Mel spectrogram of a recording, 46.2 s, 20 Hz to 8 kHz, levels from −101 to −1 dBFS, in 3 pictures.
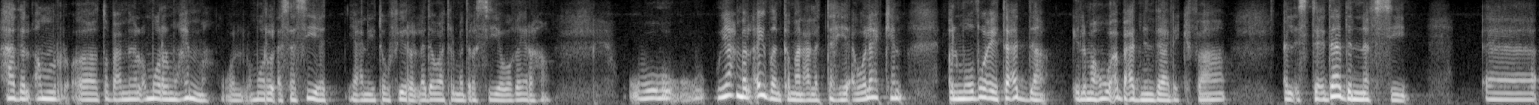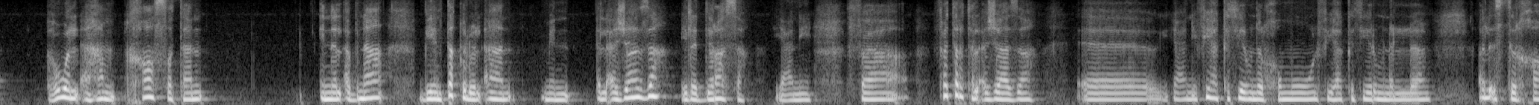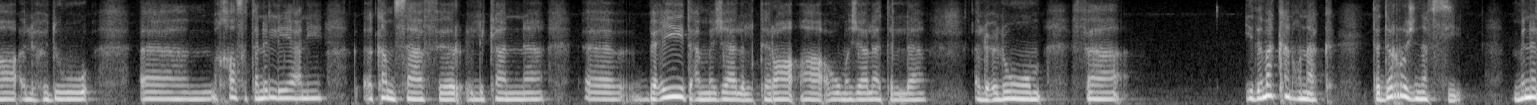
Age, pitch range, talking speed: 30-49, 180-205 Hz, 95 wpm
